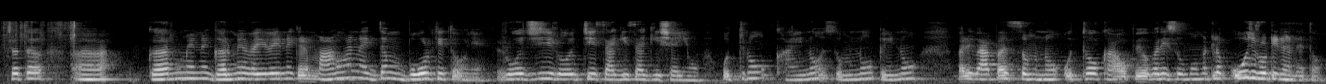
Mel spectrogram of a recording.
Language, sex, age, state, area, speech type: Sindhi, female, 30-45, Gujarat, urban, spontaneous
